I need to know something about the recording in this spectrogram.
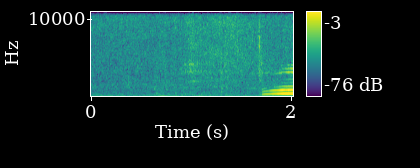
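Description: A short lull in the opera with only faint stage noise. Near the end a singer's voice comes in on a note that slides upward into a held pitch.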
